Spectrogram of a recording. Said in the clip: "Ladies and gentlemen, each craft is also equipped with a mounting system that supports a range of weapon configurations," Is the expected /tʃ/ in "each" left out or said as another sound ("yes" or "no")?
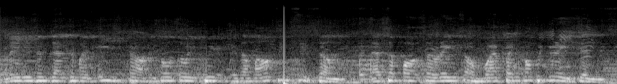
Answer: yes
